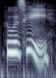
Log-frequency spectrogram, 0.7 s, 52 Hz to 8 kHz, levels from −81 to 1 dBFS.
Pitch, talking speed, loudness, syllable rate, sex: 235 Hz, 240 wpm, -14 LUFS, 4.2 syllables/s, female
